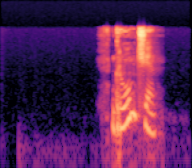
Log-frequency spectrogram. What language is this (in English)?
Russian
